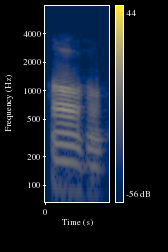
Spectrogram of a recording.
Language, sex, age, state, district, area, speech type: Odia, male, 45-60, Odisha, Mayurbhanj, rural, conversation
